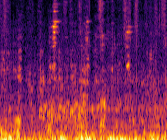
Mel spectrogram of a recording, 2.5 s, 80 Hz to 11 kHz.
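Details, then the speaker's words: 2017 Maruti Suzuki Swift Dzire on rough road, mic under steering: only deep uneven road rumble, no knocking, after replacing the steering rack bush and both front stabilizer link rods; earlier loud rack knock is gone. "കണ്ടോ ഇപ്പൊ sound ഒക്കെ okay ആയിട്ടുണ്ട് വേറെ വലിയ കുഴപ്പമൊന്നും കാണിക്കുന്നില്ല"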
